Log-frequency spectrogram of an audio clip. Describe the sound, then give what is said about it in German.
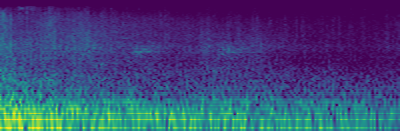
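A slaughterhouse goes up in flames: a deep explosion booms, then trails into a long, heavy rumble of roaring fire and crackling debris that stays loud and low throughout, with no voices. “Ich sehe den Schlachthof in Flammen aufgehen.”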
